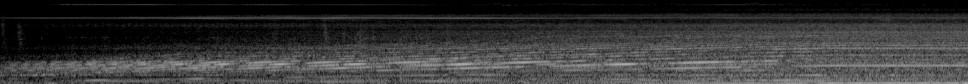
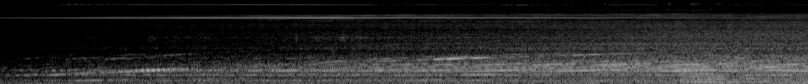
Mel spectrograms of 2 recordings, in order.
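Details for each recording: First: New Grizzly G0766 wood lathe, powered up after assembly, spindle run up to top speed about 3,330 rpm (rated 3,200): steady whir with rising whines; owner thinks it sounds like a bad bearing, unconfirmed, plans to call Grizzly. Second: Grizzly G0766 wood lathe, low speed range (100–1200), first test after assembly: motor whine climbs smoothly and steadily as speed is raised from 60 to about 1200 rpm, reading 1210–1220; even, clean run, normal.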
